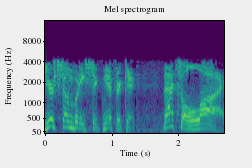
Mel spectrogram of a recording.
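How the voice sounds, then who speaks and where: At a fairly slow pace, a man speaks against noticeable background noise. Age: 60s. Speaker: campus evangelist. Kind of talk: open-air Q&A with students. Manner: animated.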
